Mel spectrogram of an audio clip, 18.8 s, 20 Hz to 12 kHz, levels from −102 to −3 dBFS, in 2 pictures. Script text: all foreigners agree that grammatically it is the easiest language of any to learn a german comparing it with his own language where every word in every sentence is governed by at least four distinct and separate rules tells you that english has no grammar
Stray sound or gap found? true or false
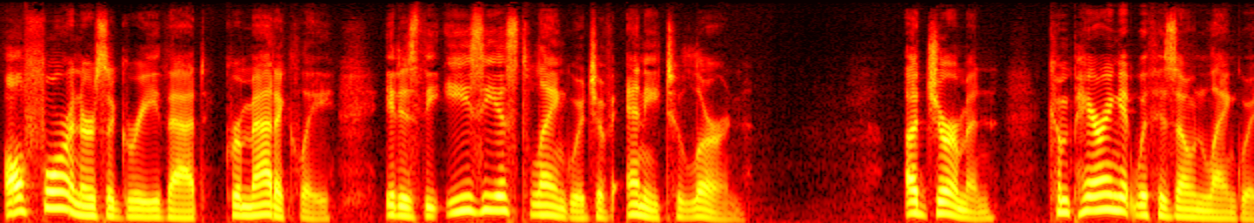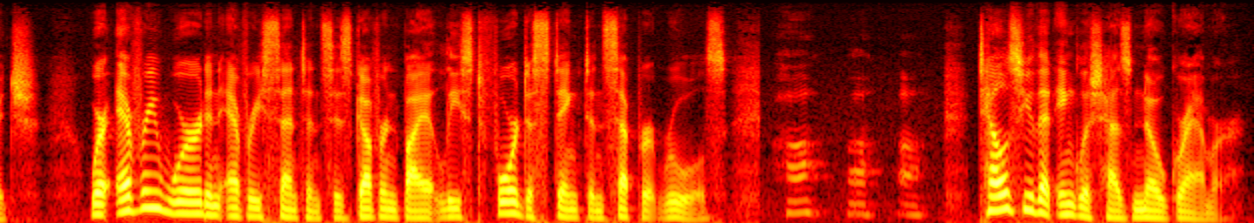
true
